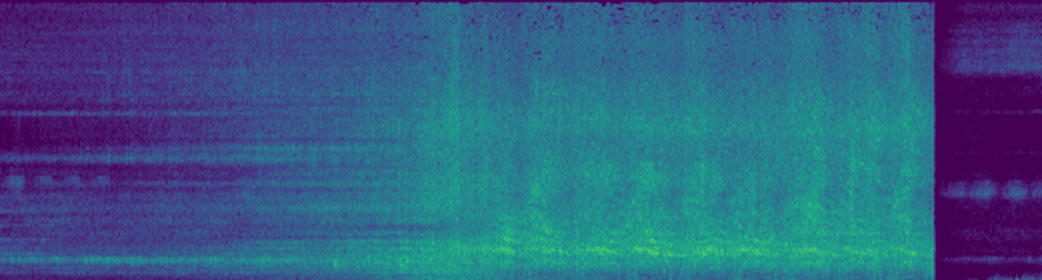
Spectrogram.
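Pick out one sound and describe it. An electric passenger train passes close by at speed.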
